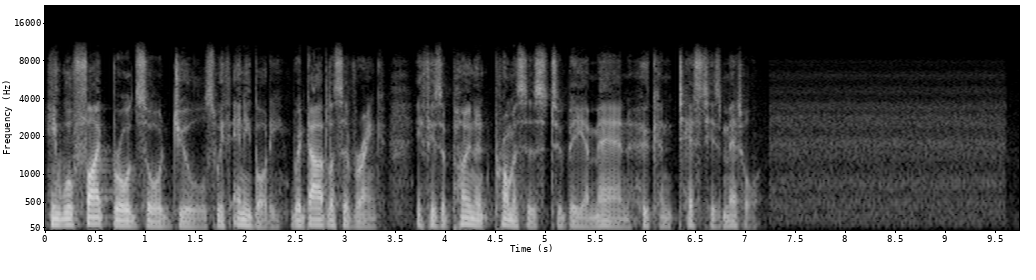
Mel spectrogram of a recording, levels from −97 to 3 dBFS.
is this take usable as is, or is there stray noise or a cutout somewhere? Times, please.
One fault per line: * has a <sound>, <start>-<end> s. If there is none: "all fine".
all fine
